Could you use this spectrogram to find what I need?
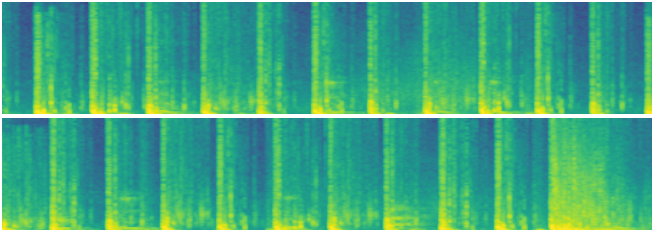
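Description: A pickaxe strikes rock in quick, regular blows.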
